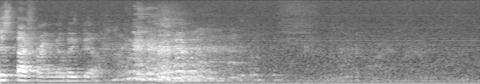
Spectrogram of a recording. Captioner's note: audience laughing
